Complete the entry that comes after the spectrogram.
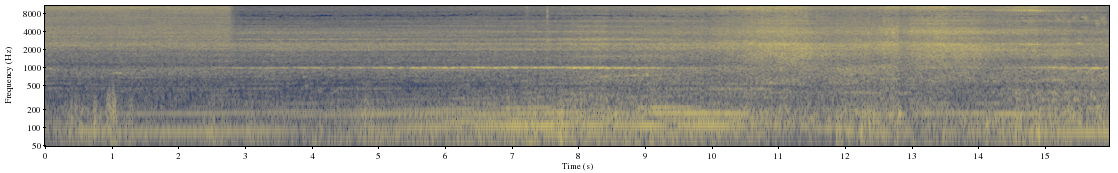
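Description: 3000/3100 class diesel railcar pulling away from the platform and passing close by. Its engine rumble grows louder from about six seconds in, with a steady high whine over it, and a hiss stops about three seconds in.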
